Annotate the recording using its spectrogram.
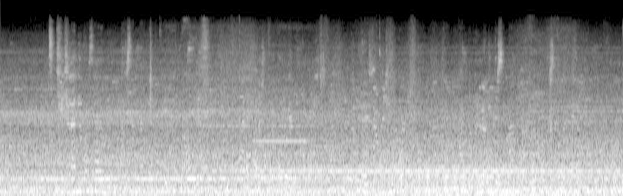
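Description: Wheels click and rattle over the rail joints.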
